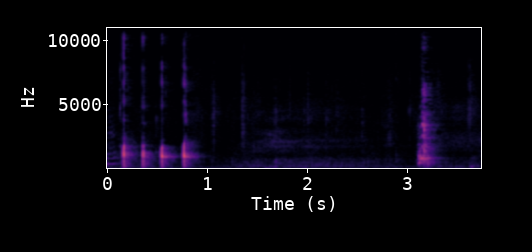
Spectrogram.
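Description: A Maltese gives four quick, sharp, high-pitched yaps in a row.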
